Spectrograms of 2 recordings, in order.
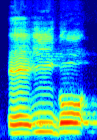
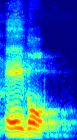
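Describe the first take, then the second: First: The first vowel is sounded separately as e-i. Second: The first vowel is one long e sound. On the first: This is how the word is written in kana. "English uh, 英語" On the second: This is how the word is actually spoken. "pronunciation is 英語 straight straight"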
